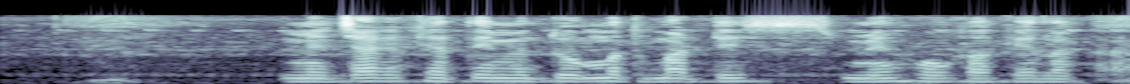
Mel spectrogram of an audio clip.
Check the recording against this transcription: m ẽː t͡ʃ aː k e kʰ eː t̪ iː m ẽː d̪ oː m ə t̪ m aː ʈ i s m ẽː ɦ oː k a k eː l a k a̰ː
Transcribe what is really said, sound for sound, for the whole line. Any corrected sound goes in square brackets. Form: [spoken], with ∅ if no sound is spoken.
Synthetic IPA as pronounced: m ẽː t͡ʃ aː k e kʰ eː t̪ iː m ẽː d̪ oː m ə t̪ m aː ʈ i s m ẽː ɦ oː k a k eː l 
